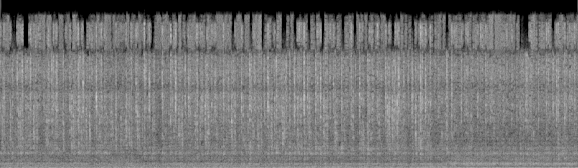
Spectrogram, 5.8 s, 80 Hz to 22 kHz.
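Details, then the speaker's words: Mopar 383 V8, mufflers off, about 900 rpm: loud open-exhaust idle with a steady, even, slightly lopey pulse. No knocks or ticks, healthy mild street-cam idle. "And I tell Rick we always have to pull the mufflers off just to see what it sounds like. Nice little street cam."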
